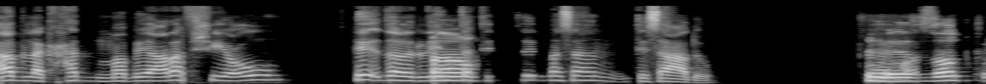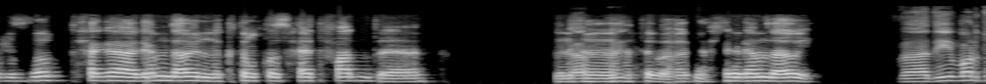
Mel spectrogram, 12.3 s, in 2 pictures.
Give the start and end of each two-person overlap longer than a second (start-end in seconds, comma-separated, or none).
none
